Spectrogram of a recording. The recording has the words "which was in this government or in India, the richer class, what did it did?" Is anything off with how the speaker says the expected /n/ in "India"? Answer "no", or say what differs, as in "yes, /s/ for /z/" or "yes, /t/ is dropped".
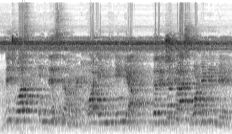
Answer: no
